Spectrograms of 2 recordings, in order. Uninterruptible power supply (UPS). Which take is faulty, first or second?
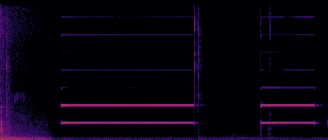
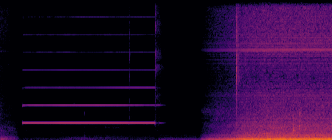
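first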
